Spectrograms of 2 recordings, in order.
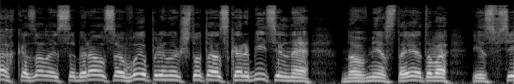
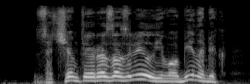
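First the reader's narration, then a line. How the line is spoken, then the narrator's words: Whisper. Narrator (Russian): шепнул Саймон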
